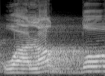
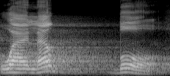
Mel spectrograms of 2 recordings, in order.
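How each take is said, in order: First: The first two consonants sound thick and heavy. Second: The first two consonants sound thin and light. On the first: The speaker calls it wrong. "Kesalahannya dibaca waladdo" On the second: The speaker calls it right. "Wawnya tipis, lamnya tipis, do-nya tebal"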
